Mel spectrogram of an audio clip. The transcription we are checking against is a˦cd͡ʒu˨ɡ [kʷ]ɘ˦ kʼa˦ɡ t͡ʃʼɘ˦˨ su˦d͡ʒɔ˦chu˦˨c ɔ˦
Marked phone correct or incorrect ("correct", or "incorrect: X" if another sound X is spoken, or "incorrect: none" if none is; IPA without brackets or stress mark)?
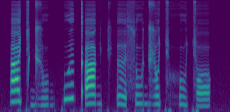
correct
